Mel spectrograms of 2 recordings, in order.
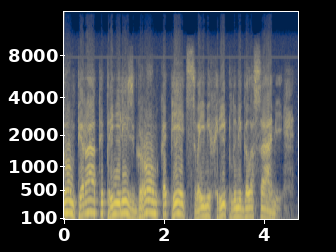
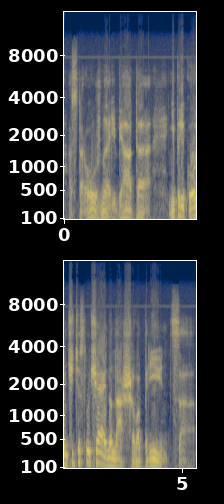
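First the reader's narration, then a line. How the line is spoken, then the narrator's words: Mumbling. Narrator (Russian): бормотал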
